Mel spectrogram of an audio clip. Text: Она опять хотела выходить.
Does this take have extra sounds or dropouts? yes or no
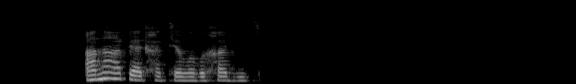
no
